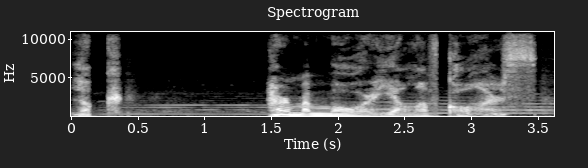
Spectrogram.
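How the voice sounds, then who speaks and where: Over clear music in the background, a put-on character voice at a middle pitch speaks at a fairly slow pace. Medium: machinima. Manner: curt, irritable.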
